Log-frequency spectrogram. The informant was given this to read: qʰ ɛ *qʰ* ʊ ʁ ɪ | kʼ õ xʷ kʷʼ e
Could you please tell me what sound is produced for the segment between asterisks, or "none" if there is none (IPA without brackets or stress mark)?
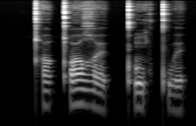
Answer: qʼ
